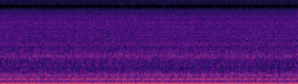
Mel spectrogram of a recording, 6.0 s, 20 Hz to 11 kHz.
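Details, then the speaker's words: Honda S2000 2.4 engine after rod bearing replacement, cranked with plugs out to build oil pressure. Even, steady churning with no knocks; solid oil pressure confirmed, fuel pressure thought present. Normal cranking. "good there is that's what you want to see is a nice solid oil pressure"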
